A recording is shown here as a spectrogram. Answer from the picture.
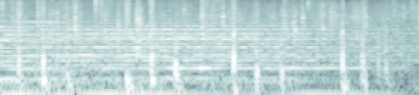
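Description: Horses' hooves clip-clopping on hard ground, growing fainter as the horses move away, under background music of long held notes.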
